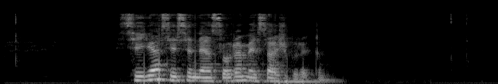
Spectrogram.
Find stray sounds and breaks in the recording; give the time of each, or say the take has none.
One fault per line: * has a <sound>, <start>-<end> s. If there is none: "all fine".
all fine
